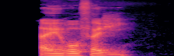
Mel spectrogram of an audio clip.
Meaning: aerophagy
- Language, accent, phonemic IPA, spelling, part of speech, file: French, France, /a.e.ʁɔ.fa.ʒi/, aérophagie, noun, LL-Q150 (fra)-aérophagie.wav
